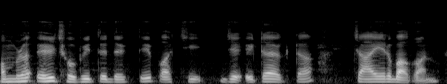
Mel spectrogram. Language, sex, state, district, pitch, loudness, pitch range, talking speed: Bengali, male, Tripura, West Tripura, 125 Hz, -22 LUFS, 120-140 Hz, 135 wpm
